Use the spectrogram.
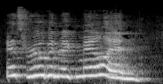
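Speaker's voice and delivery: high, loud, slow call of recognition. A narrator's reading. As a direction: cry out the name. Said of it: "called out".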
